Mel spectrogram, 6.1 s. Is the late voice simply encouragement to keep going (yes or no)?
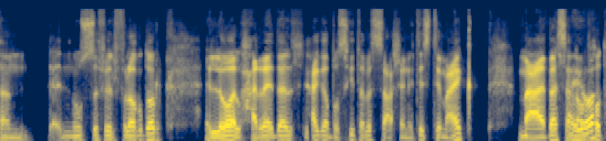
yes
